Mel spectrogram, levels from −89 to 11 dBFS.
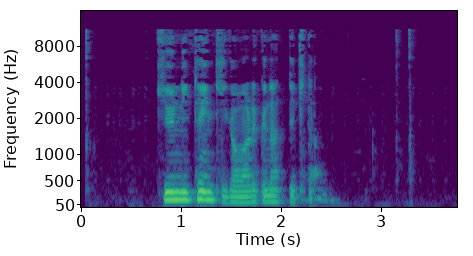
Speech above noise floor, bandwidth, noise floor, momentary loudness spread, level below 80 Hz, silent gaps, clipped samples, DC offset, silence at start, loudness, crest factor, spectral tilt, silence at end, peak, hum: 47 dB; 11.5 kHz; -68 dBFS; 22 LU; -54 dBFS; none; under 0.1%; under 0.1%; 0.75 s; -21 LUFS; 18 dB; -6 dB/octave; 1.35 s; -6 dBFS; none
